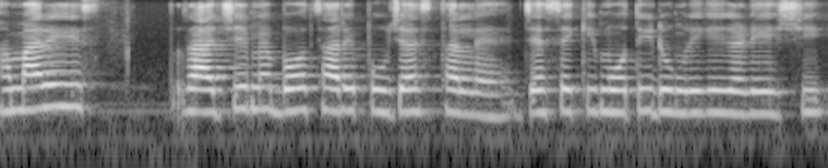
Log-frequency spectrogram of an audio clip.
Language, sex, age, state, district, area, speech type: Hindi, female, 30-45, Rajasthan, Jaipur, urban, spontaneous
